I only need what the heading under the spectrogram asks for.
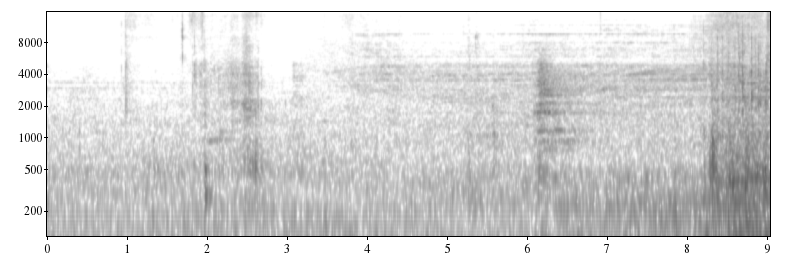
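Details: Steady low rumble and clatter like a passing train, with a few sharp knocks and no clear animal voice.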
